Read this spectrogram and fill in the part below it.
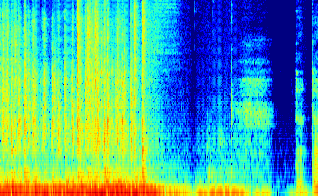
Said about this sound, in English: I'm looking this shit up now. I almost never clickety-clack on keyboards for this, but now I want to know.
